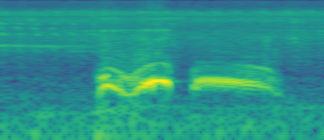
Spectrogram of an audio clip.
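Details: Close spotted dove coo: a wavering, bubbling first note rising in pitch, then a steady, flat, mellow second note, soft and hollow in tone.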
